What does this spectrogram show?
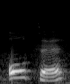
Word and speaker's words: altar: and the end of words mix the schwa sound so altar in altar same pronunciation altar the first one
